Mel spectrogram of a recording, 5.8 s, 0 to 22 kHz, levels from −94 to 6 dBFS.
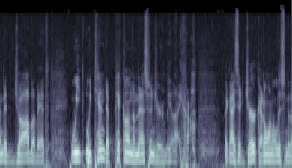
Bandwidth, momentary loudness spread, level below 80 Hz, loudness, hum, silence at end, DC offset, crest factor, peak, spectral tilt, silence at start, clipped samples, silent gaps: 16.5 kHz; 16 LU; -42 dBFS; -20 LUFS; none; 0 s; under 0.1%; 20 dB; -2 dBFS; -7.5 dB/octave; 0 s; under 0.1%; none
